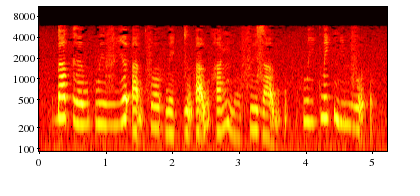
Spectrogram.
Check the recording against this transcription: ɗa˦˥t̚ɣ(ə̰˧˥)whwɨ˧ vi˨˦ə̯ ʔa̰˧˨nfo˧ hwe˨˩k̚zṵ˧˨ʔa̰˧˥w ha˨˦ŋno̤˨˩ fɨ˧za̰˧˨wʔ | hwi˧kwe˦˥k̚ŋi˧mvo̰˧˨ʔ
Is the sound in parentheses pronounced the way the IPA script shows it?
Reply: no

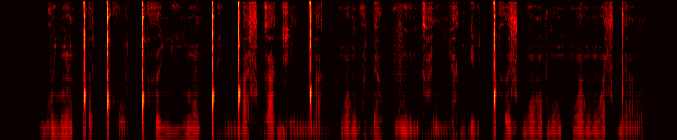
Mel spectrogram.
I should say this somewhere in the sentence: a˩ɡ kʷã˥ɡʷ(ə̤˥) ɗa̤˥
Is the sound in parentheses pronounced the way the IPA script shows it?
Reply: yes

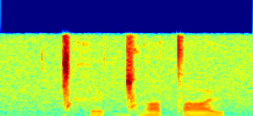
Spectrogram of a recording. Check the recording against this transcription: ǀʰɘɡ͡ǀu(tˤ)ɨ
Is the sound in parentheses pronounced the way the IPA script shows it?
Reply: yes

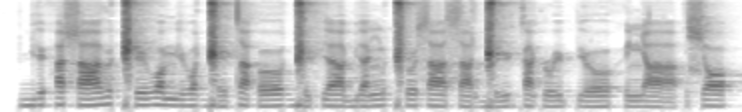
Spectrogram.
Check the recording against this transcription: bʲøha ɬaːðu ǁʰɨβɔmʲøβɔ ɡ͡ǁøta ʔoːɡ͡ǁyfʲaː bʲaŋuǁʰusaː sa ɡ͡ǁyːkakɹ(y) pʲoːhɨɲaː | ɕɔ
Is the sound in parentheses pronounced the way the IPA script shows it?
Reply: yes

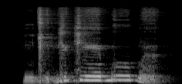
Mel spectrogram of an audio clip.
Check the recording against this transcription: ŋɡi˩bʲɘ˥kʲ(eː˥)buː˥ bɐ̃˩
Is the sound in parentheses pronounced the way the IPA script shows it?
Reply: yes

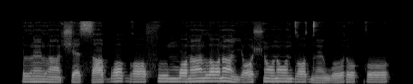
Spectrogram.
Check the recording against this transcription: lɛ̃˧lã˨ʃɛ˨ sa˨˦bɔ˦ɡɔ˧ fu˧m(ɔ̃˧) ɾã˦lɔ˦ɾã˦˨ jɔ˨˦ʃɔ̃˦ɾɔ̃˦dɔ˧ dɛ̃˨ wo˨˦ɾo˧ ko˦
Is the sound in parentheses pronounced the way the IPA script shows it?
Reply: no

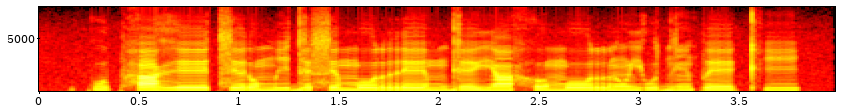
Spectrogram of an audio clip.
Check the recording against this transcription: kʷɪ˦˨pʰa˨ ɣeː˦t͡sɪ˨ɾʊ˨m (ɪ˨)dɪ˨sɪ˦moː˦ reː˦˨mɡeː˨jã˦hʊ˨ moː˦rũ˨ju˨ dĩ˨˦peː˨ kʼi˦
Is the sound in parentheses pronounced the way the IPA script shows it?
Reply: no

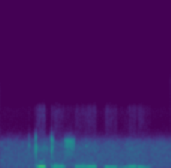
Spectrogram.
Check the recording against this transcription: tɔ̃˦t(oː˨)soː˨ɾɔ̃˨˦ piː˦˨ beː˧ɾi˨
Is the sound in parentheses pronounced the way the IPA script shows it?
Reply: yes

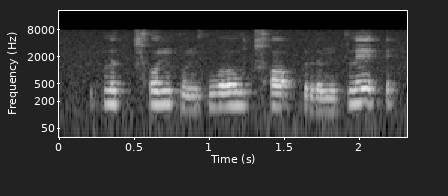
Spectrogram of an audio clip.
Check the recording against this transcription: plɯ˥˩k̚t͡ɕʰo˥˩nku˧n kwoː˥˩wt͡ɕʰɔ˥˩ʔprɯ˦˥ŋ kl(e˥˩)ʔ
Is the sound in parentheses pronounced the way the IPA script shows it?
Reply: yes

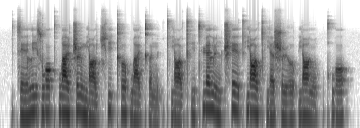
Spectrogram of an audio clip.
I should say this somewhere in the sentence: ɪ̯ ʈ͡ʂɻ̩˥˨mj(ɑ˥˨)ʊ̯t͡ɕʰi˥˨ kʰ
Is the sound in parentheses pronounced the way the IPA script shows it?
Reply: no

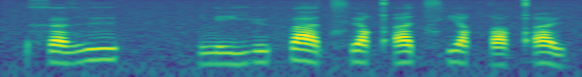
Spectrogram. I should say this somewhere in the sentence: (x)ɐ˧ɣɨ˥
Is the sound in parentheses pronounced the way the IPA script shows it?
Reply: yes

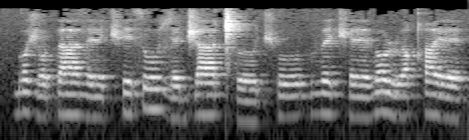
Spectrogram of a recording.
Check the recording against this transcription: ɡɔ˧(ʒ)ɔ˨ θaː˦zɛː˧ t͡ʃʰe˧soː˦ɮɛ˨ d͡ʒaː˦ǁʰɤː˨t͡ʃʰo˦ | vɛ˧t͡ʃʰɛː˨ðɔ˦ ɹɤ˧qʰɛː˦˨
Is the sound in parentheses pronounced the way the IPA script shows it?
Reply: yes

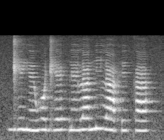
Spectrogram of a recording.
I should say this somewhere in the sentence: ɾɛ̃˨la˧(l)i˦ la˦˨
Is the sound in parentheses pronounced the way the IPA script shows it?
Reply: no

